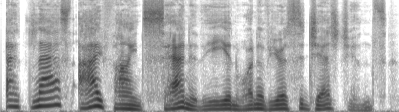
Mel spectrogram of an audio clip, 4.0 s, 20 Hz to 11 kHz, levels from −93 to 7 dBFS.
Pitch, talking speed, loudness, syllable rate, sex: 130 Hz, 150 wpm, -19 LUFS, 4.0 syllables/s, male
